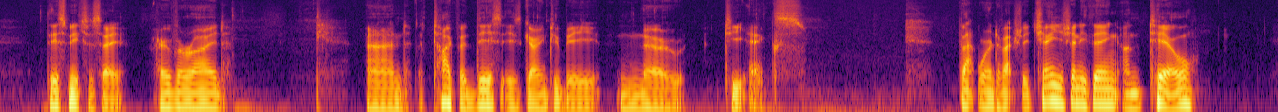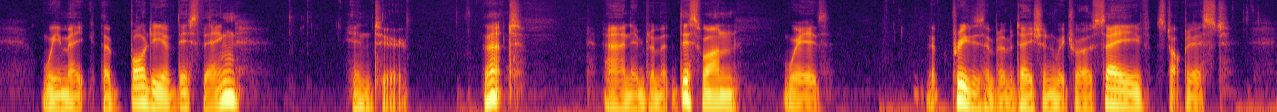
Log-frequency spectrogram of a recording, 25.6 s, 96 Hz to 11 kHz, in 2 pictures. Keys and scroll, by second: 2.3 Return, 7.7 Return, 15.7 super+c, 17.4 super+v, 18.6 alt+super+l, 24.5 Return.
